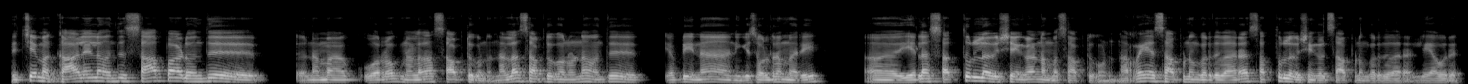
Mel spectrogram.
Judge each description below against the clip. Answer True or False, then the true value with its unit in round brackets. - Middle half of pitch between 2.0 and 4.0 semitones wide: False (4.6 semitones)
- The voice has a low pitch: True (115 Hz)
